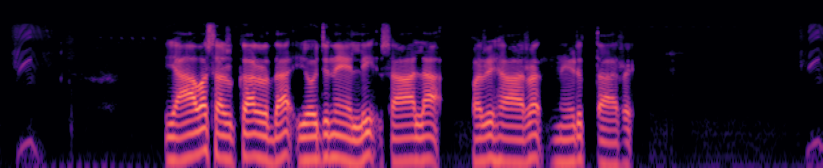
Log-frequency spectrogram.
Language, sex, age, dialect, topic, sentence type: Kannada, male, 18-24, Central, agriculture, question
